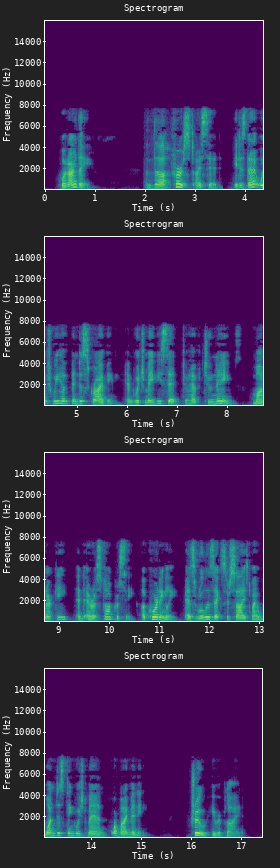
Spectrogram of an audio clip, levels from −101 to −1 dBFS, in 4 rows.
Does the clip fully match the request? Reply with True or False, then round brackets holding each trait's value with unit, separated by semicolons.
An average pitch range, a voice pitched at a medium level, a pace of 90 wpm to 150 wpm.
False (6.4 semitones; 175 Hz; 140 wpm)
